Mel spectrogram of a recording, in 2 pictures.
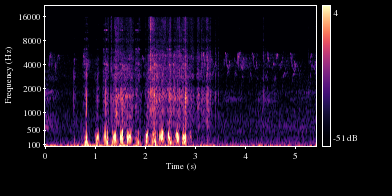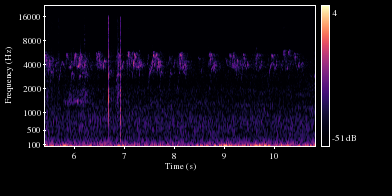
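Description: A man laughing for about two seconds, then small birds chirping over and over in the background, with one sharp click about seven seconds in.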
